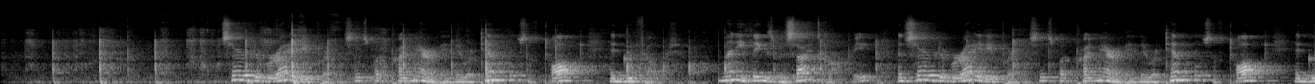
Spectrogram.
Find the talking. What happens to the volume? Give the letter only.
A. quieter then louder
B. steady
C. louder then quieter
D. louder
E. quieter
B.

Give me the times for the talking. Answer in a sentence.
You can hear the talking from 2.2 to 13.1 s.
